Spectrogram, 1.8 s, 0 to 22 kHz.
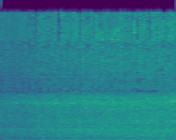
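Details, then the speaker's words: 2003 Chevy Trailblazer at idle after installing a new ignition coil: steady even hum, smooth beat, no sputter or misfire; the bad coil was the problem. "smoother running engine right now I I can physically see and not sputtering and I can hear it it's not misfiring at all"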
